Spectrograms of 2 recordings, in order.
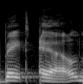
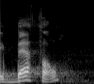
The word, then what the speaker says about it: Beit El: And he moved from there to the mountain east of Beit El. Now, your Bible may say Bethel. Learn to pronounce that as Beit El.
